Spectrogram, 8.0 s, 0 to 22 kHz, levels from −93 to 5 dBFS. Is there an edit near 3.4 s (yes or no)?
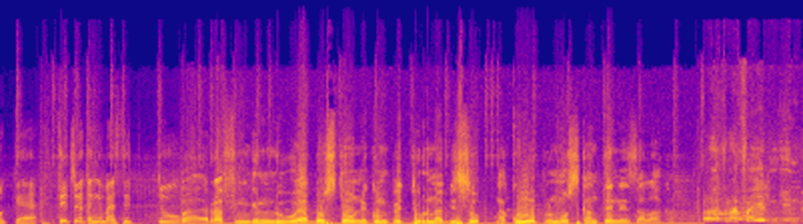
no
